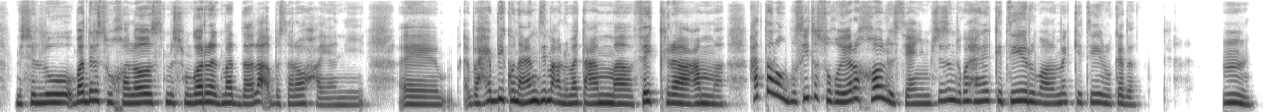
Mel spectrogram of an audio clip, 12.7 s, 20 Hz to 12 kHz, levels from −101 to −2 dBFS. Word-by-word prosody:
مش 200 +2 -4
إنه 225 +1 +3
بادرس 250 +2 +2
وخلاص 225 +1 +1
مش 220 -1 -4
مجرد 230 0 +3
مادة 200 -3 -1
لأ - - +1
بصراحة 195 -1 -6
يعني، 170 +1 -11 0.3
آآ 185 -1 -5 0.2
باحب 220 +9 0
يكون 280 -3 +4
عندي 260 +5 +5
معلومات 215 -5 0
عامة 200 -2 +2
فكرة 245 +3 0
عامة 200 -2 +1 0.2
حتى 350 +8 0
لو 300 - 0
بسيطة 335 +9 -2
صغيرة 270 -2 +1
خالص 305 -10 +1
يعني 200 +1 -4
مش 205 +2 -7
لازم 285 +2 0
تكون 265 0 -2
حاجات 260 +1 -2
كتير 260 0 +1
ومعلومات 215 0 -3
كتير 225 -1 -5
وكده 190 -3 -7 0.8
إمم. 215 -5 -2
220 Hz, 155 wpm, -26 LUFS, 200-255 Hz, 0.8 s, عندي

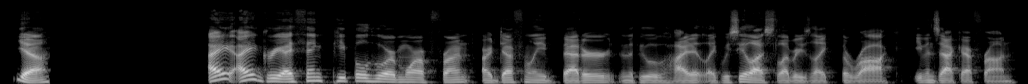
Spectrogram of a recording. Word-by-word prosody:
Yeah. - - +6 1.6
I 255 - +7
I - - +5
agree, 145 - +3
I 125 - +7
think 170 +6 -3
people 155 -1 -1
who 135 -1 -1
are 115 -2 +4
more 110 -2 0
upfront 105 +2 -4
are 95 -1 -1
definitely 105 +1 -3
better 95 +3 -1
than 90 - -11
the 90 - -7
people 90 -1 -4
who 80 - -9
hide 80 +2 -1
it, 90 - -3
like, 85 - -7
we 95 - -7
see 95 - -1
a 120 - +2
lot 100 -2 +5
of - - -6
celebrities 85 -2 -5
like 80 +3 -7
The 85 - -5
Rock, 75 -2 -3 0.2
even 95 0 -6
Zac - - -1
Efron, 75 -1 -6
95 Hz, 195 wpm, -23 LUFS, 85-115 Hz, 1.6 s, I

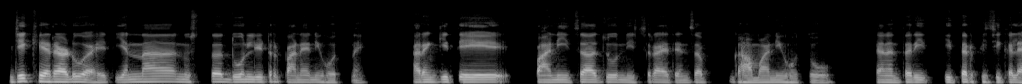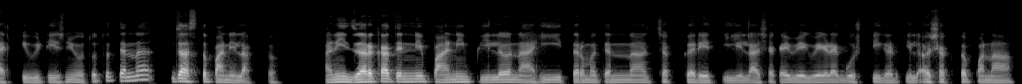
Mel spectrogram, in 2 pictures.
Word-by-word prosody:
जे 140 - +7
खेळाडू 125 -3 +5
आहेत 100 -2 0
यांना 125 +3 0
नुसतं 120 +1 -1
2 115 +1 +1
लिटर 115 +1 0
पाण्याने 105 0 -2
होत 100 -2 -4
नाही. 90 0 -10 0.5
कारण 110 0 +1
की 120 +2 0
ते 115 -1 +4 0.7
पाणीचा 105 +1 +1
जो 110 -1 0
निचरा 105 +1 -4
आहे 100 -1 0
त्यांचा, 100 +1 -4 0.3
घामाने 100 -1 -1
होतो, 95 -3 -5 0.5
त्यानंतर 105 0 0
इ 105 -1 0 0.2
इतर 110 0 +1
फिजिकल 105 0 -2
ॲक्टिव्हिटीजनी 100 +2 -3
होतो. 100 -3 -4
तर 185 - -1
त्यांना 180 +6 +2 0.3
जास्त 140 -3 +7
पाणी 105 -4 +1
लागतं 90 -1 -6 0.5
आणि 120 +3 +3
जर 120 +2 +10
का 135 - +10
त्यांनी 130 0 +3 0.2
पाणी 115 +3 +2
पिलं 110 +2 0
नाही, 105 +2 -2
तर 110 - +1
मग 105 -1 -3
त्यांना 105 0 -3 0.2
चक्कर 105 0 -3
येतील 95 0 -2
अशा 95 +1 -2
काही 105 +1 -2
वेगवेगळ्या 105 0 0
गोष्टी 100 +1 -5
घडतील. 95 +1 -5
अशक्तपणा 105 -2 -3
105 Hz, 145 wpm, -24 LUFS, 100-115 Hz, 0.7 s, जर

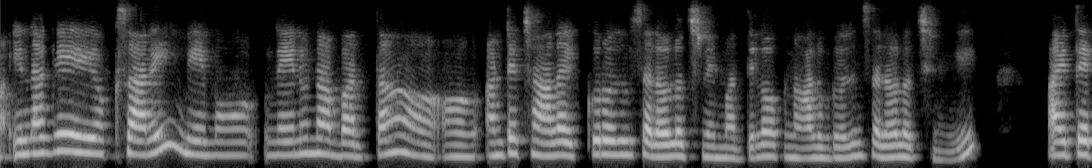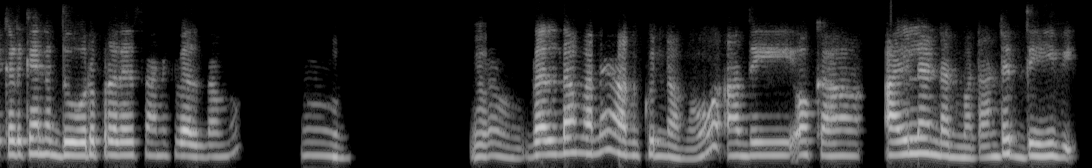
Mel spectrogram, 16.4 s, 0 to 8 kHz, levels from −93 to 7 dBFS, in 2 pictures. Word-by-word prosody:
ఇలాగే 275 +4 +2 0.3
ఒకసారి 255 +1 +2 0.2
మేము 235 -2 -3 0.4
నేను, 240 +2 -2
నా 260 - +4
భర్తా 220 +1 0 0.5
ఆహ్, 210 -1 -2 0.2
అంటే 235 +4 0
చాలా 230 -1 +3
ఎక్కువ 230 +3 -2
రోజులు 245 0 +1
సెలవులొచ్చినియి 215 -2 +2
మధ్యలో 185 +4 -4
ఒక 205 - -14
4 185 +1 -2
రోజులు 210 +4 -4
సెలవులొచ్చినియి. 200 - -3 0.7
అయితే 235 +1 0
ఎక్కడికైనా 245 +1 +1
దూర 235 0 +7
ప్రదేశానికి 235 -1 -1
వెళ్దాము 210 +2 -2 0.5
హ్మ్. 230 -3 -6 1.1
హ్మ్. 210 -2 -6 0.2
వెళ్దామనే 265 +4 +3
అనుకున్నాము. 220 -6 -5 0.3
అదీ 230 +1 -2 0.3
ఒక 245 - -8 0.6
ఐలాండ్ 260 -2 +3
అనమాట 190 -2 -3
అంటే 255 +5 +1
దివీ. 215 -5 +1
230 Hz, 115 wpm, -24 LUFS, 210-245 Hz, 1.1 s, దూర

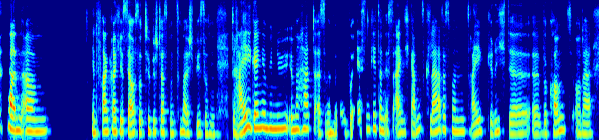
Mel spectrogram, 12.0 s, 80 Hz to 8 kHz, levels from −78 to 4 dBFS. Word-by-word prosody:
dann, 225 -5 +9
ähm, 210 0 +1 0.8
in 195 -4 0
Frankreich 205 +2 +2
ist 200 +1 -1
ja 170 - +6
auch 190 - -2
so 195 +1 -3
typisch, 200 0 -4
dass 195 -2 -2
man 180 0 -8
zum 205 - -7
Beispiel 180 -3 -2
so 170 -1 -5
'n 165 -1 -8 0.3
3- 195 - +5
Gänge-Menü 255 -1 +4
immer 235 0 +1
hat. 245 0 0
Also 180 0 -4
wenn 180 0 -1
man 175 - -7
irgendwo 175 -4 -6
essen 200 +5 -6
geht, 255 0 -3
dann 225 - +1
ist 215 -3 -7
eigentlich 195 +2 -1
ganz 230 +7 -4
klar, 205 -1 0
dass 235 -1 -4
man 210 -1 -3
3 205 +3 -3
Gerichte, 180 -2 -5
äh, 170 0 -4
bekommt 185 +6 -2
oder 175 -1 -3
205 Hz, 185 wpm, -24 LUFS, 180-230 Hz, 0.8 s, dann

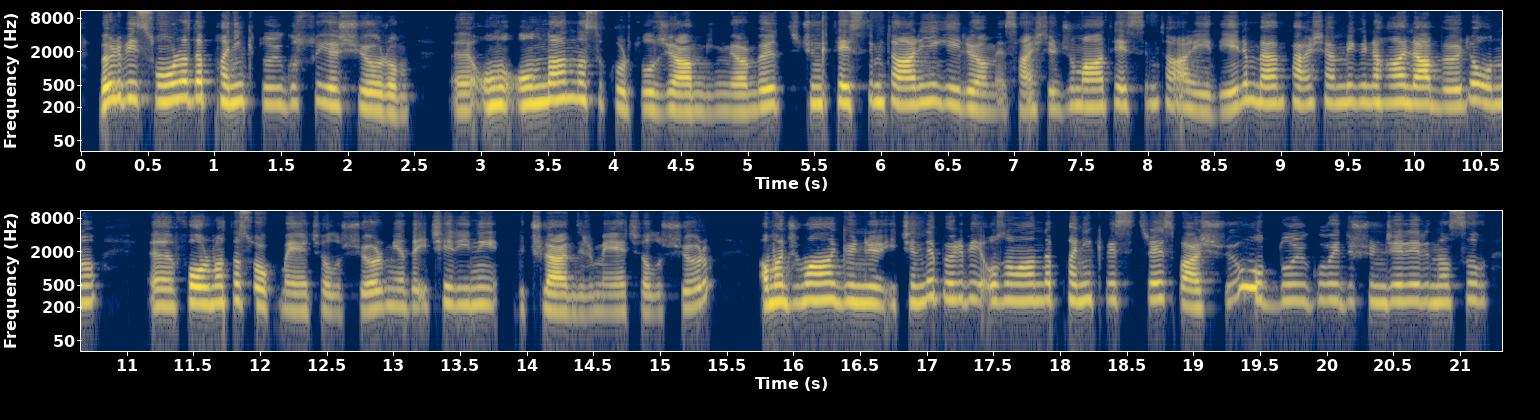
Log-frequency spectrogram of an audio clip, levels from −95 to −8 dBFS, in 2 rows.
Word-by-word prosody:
Böyle 265 +5 +9
bir, 285 0 +2
sonra 280 +2 +4
da 290 0 +5
panik 255 -1 +1
duygusu 230 +2 -7
yaşıyorum. 190 -8 0 0.3
Eee, 175 0 -1
o 210 - -2
ondan 245 +6 +4
nasıl 270 -3 -2
kurtulacağımı 185 -3 0
bilmiyorum. 170 +1 -4
Böyle, 215 +2 +4
ç 220 - -23
çünkü 235 0 -2
teslim 245 0 +1
tarihi 245 +1 +4
geliyor 200 -6 -2
mesela, - - -7
işte, 190 +1 -10
cuma 210 +1 +1
teslim 220 +1 -6
tarihi 190 -8 -5
diyelim, 210 +9 -2
ben 240 0 +2
perşembe 240 +1 -3
günü 245 0 -3
hâlâ, 235 -2 +4
böyle, 210 +5 0
onu, 245 0 -1 0.4
eee, 210 0 -1
formata 245 +1 +4
sokmaya 200 -8 -3
çalışıyorum 180 +4 -5
ya 210 -1 -8
da - - -5
içeriğini 225 +2 -5 0.2
güçlendirmeye 170 -2 -1
çalışıyorum 175 +4 -7 0.4
ama 250 +4 +5
cuma 270 +3 +5
günü 245 -2 +1
içinde, 245 +6 -5
böyle 275 -1 -2
bir, 270 -2 -5
o 260 - 0
zaman 265 0 0
da 275 - -2
panik 270 0 -4
ve 270 - -6
stres 275 +1 -4
başlıyor. 205 - -1
O 225 - -1
duygu 260 0 -7
ve 265 -3 -7
düşünceleri 255 0 -4
nasıl, 250 +2 -6
235 Hz, 165 wpm, -20 LUFS, 205-255 Hz, 0.4 s, Böyle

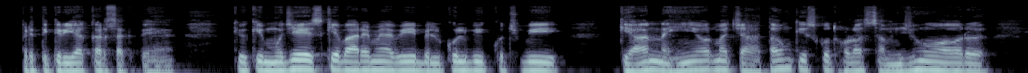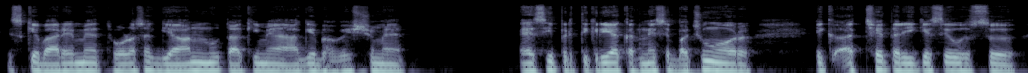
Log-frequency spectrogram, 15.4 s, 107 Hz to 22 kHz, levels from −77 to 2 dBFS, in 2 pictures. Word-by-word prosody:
प्रतिक्रिया 115 -1 +2
कर 115 - +1
सकते 100 -2 -4
हैं। 90 0 -4 0.4
क्योंकि 125 +1 0
मुझे 120 +4 +5
इसके 135 +1 +2
बारे 125 0 +4
में 130 0 +2
अभी 125 +1 +3
बिल्कुल 120 +2 0
भी 125 0 +1
कुछ 120 -2 -9
भी 125 0 +4 0.6
ज्ञान 115 +3 +3
नहीं 115 -1 +1
है 130 - 0
और 135 - 0
मैं 135 - +1
चाहता 105 -3 -2
हूँ 145 - -2
कि 140 - -3
इसको 135 0 -3
थोड़ा 115 0 -3
समझूँ 105 +4 -1
और 115 -1 0 0.5
इसके 125 - -1
बारे 105 +1 +1
में 115 0 +1
थोड़ा-सा 110 +3 -1
ज्ञान 105 +2 +1
लूँ, 115 - 0
ताकि 100 +2 -2
मैं 110 0 0
आगे 100 +1 0
भविष्य 95 +2 -1
में, 105 -2 -1 0.9
ऐसी 110 +2 +2
प्रतिक्रिया 115 0 +1
करने 110 0 -1
से 105 - -1
बचूँ 100 +6 0
और 105 -2 0 0.5
एक - - -4
अच्छे 130 - 0
तरीक़े 115 -2 +1
से 120 - 0
उस 110 0 -1
अ, 105 -2 +1
115 Hz, 190 wpm, -24 LUFS, 105-125 Hz, 0.9 s, मुझे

